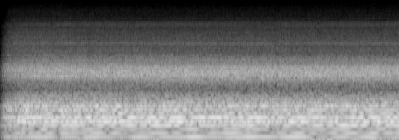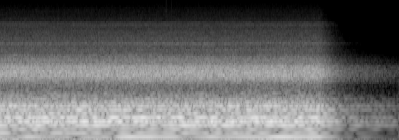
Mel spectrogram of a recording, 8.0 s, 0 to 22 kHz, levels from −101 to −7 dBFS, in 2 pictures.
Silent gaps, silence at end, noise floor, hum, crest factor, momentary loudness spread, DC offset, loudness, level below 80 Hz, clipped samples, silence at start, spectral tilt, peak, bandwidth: none; 0.4 s; -47 dBFS; none; 12 dB; 2 LU; under 0.1%; -20 LUFS; -42 dBFS; under 0.1%; 0 s; -6.5 dB/octave; -8 dBFS; 11 kHz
